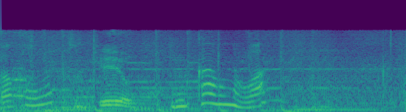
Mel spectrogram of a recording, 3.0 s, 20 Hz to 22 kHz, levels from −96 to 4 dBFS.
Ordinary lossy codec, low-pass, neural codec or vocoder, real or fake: none; 7.2 kHz; codec, 16 kHz in and 24 kHz out, 1 kbps, XY-Tokenizer; fake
